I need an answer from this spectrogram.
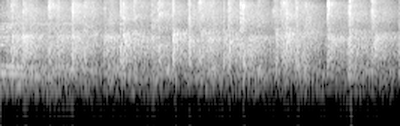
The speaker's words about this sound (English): Big round of applause. Well done.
